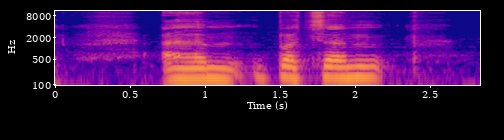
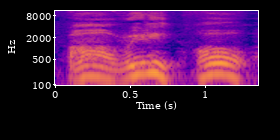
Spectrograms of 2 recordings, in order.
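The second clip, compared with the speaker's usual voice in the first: mock Welsh accent, lightly done; hammed-up Welsh accent, slightly higher; bad Welsh accent; 3 semitones higher than usual. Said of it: "bad Welsh accent".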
